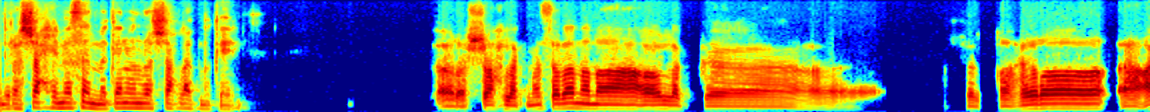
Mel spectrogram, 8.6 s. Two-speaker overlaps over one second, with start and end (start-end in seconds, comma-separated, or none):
none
